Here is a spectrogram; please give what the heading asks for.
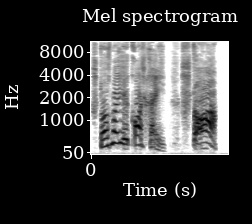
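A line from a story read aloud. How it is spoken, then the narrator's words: Yell. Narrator (Russian): завопил он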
